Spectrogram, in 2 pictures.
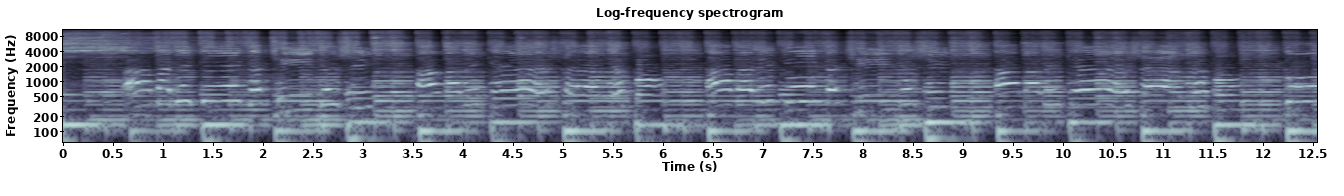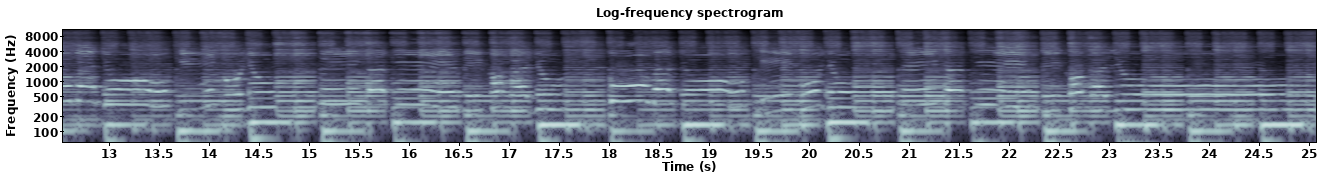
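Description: Live dance music from an electronic keyboard: a steady pulsing bass and rhythm pattern under a wavering lead melody, with shaker-like percussion ticking along.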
